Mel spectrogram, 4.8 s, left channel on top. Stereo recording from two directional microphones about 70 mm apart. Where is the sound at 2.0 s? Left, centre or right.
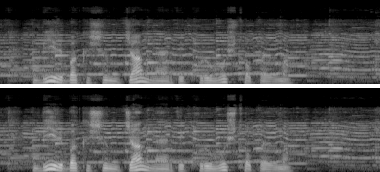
Left.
